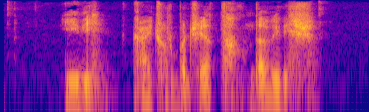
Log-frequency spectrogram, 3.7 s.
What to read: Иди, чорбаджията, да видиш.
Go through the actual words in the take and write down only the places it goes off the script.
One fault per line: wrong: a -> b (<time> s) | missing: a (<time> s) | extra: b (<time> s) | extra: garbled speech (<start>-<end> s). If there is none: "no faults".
extra: кай (1.3 s)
